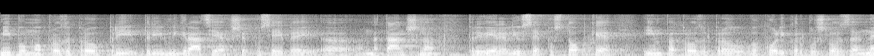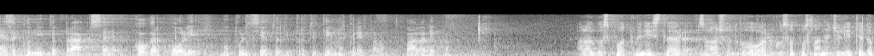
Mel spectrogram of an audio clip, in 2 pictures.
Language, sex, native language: Slovenian, male, Slovenian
